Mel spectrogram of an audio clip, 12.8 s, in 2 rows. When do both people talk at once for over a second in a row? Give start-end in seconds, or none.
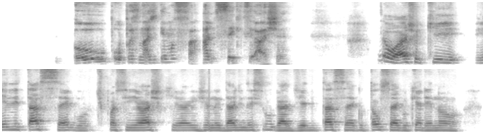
none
